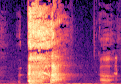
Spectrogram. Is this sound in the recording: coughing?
yes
